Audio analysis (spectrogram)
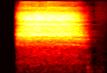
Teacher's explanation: the sides of the tongue are up against the upper teeth on the sides of the mouth and the air flows out through the middle of the tongue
